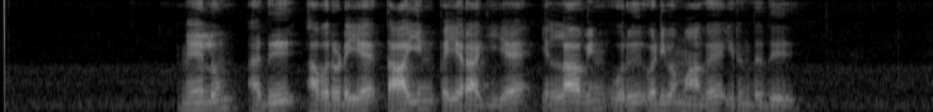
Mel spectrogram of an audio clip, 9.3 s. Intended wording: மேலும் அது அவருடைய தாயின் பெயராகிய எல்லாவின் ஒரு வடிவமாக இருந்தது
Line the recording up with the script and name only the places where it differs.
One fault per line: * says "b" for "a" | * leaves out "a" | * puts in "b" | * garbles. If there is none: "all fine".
all fine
